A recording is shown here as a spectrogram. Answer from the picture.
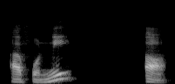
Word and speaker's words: afonía: Afoní, a. Se pronuncia separado.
